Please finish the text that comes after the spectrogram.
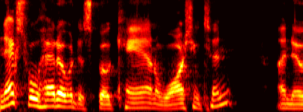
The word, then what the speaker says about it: Spokane: And next, we'll head over to Spokane, Washington. I know it's it's spelled Spokane, but we pronounce it Spokane.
